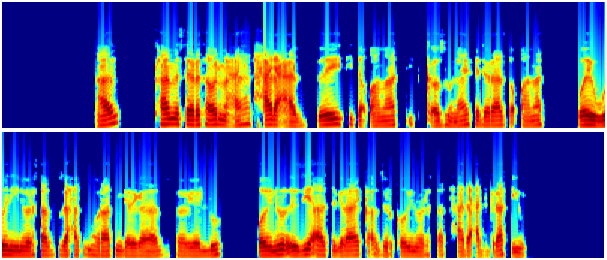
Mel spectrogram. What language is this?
Tigrinya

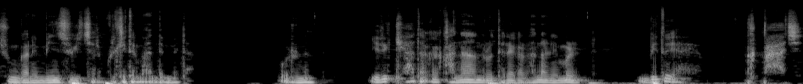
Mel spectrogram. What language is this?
Korean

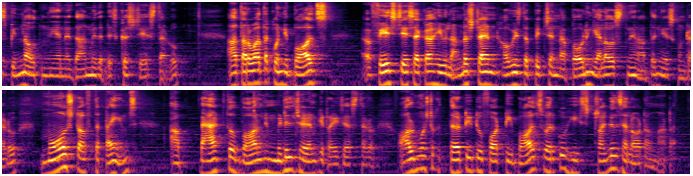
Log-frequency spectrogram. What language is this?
Telugu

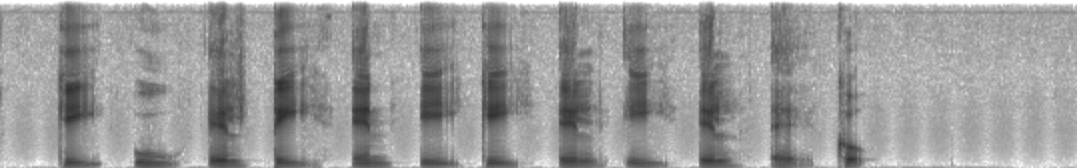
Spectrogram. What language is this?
Danish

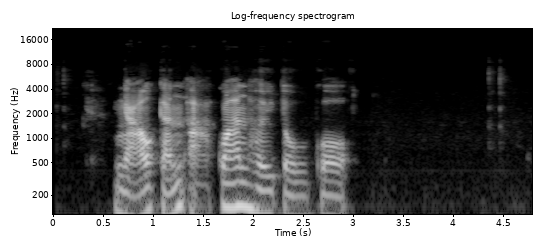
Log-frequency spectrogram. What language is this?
Cantonese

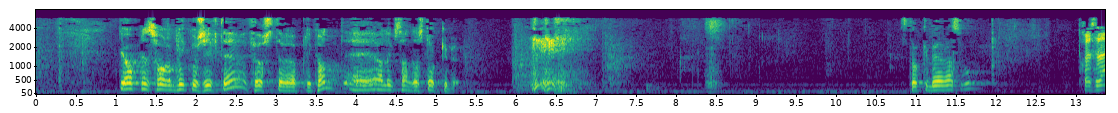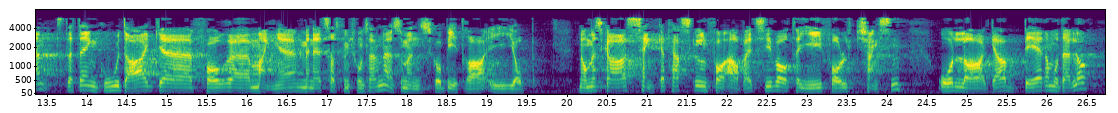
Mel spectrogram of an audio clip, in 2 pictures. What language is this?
Norwegian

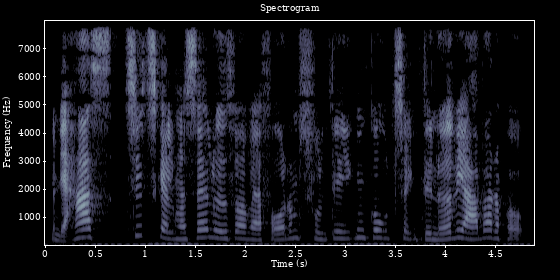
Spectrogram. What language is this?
Danish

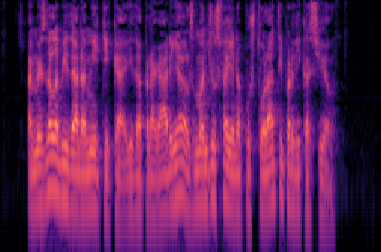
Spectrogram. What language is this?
Catalan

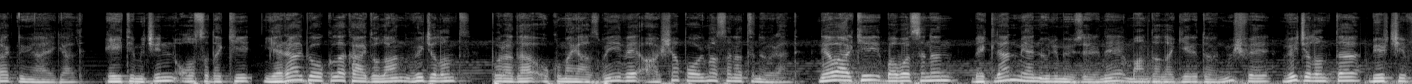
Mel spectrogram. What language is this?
Turkish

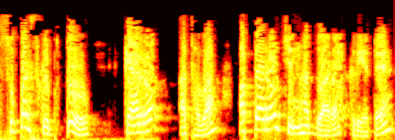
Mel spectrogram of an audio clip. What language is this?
Sanskrit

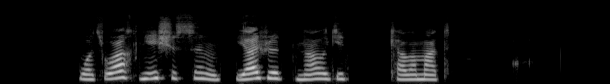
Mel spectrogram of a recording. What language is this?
Abkhazian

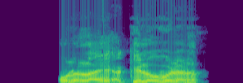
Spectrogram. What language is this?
Sindhi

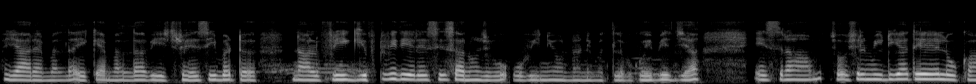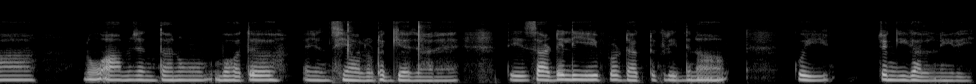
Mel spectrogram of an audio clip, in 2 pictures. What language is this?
Punjabi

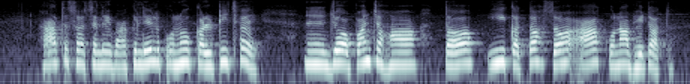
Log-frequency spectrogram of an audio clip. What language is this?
Maithili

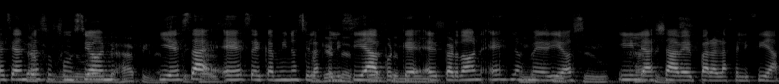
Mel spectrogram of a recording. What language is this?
Spanish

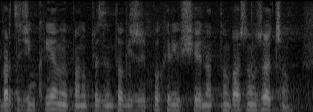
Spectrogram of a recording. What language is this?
Polish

